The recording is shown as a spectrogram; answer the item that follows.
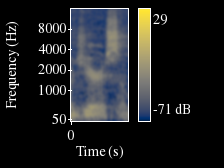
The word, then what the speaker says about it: Jaros: you're gonna have to tell us how to pronounce that Josh good afternoon committee my name is jarus from Senate District forum and delegate here at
